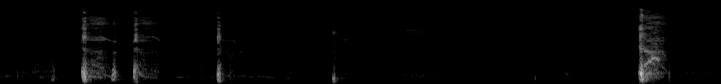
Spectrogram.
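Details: About six short, harsh coughs at irregular intervals from an adult who says doctors diagnosed pneumonia and that the cough hurts, in a quiet room; cough in pneumonia.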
